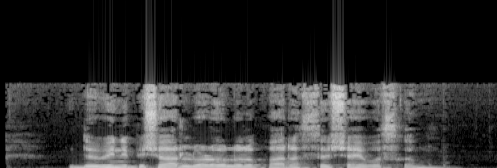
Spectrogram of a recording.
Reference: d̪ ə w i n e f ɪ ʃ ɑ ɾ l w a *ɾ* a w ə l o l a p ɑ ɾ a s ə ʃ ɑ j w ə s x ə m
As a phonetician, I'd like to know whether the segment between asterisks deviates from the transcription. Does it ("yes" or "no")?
yes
